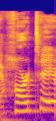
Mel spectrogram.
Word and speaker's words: Hearte: Hearte rhymes with parte.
